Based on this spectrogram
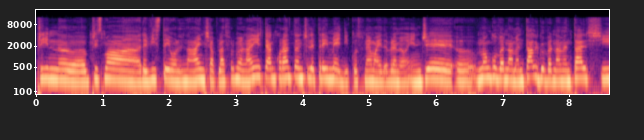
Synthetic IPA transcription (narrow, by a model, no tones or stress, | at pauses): pɾinəpɾismaɾe̞vist̪e̞jo̞nlajnʃiaplat̪fo̞ɾmejonlajnje̞st̪eaɨŋkoɾant̪əɨnt͡ʃe̞le̞t̪ɾe̞jme̞d̪ikumspuneamːajd̪e̞vɾe̞me̞oend͡ʒeənːonɡuve̞rname̞nt̪alɡuve̞rnamẽ̞nt̪alʃi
